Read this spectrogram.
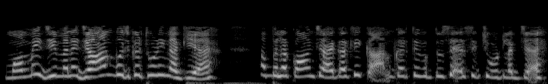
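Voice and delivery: high, aggrieved, pleading voice; protesting daughter-in-law. Acted. Daughter-in-law answering her mother-in-law's blame, plaintively protesting. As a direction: defend yourself in a high, whining voice.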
